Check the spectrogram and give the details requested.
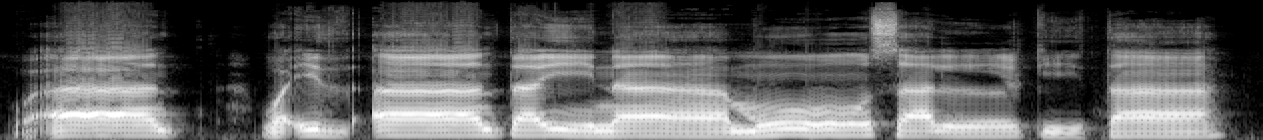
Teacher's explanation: Maka mu ini dibaca panjang. Panjangnya 2 harakat atau kira-kira 2 ketukan, namanya matobi'i atau mad asli.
